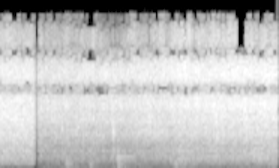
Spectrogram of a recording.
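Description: Squash searing on high heat in a pan, a loud dense continuous sizzle with a faint stirring scrape near the start, close up and without talk.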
